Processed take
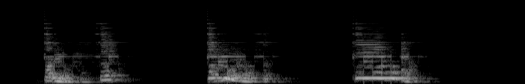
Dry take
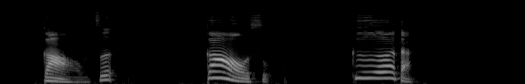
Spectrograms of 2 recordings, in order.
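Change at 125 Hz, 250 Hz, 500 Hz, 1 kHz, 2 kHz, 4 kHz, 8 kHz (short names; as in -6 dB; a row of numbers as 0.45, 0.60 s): +9.5 dB, +11.0 dB, +2.0 dB, -11.0 dB, -6.0 dB, -3.0 dB, n/a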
